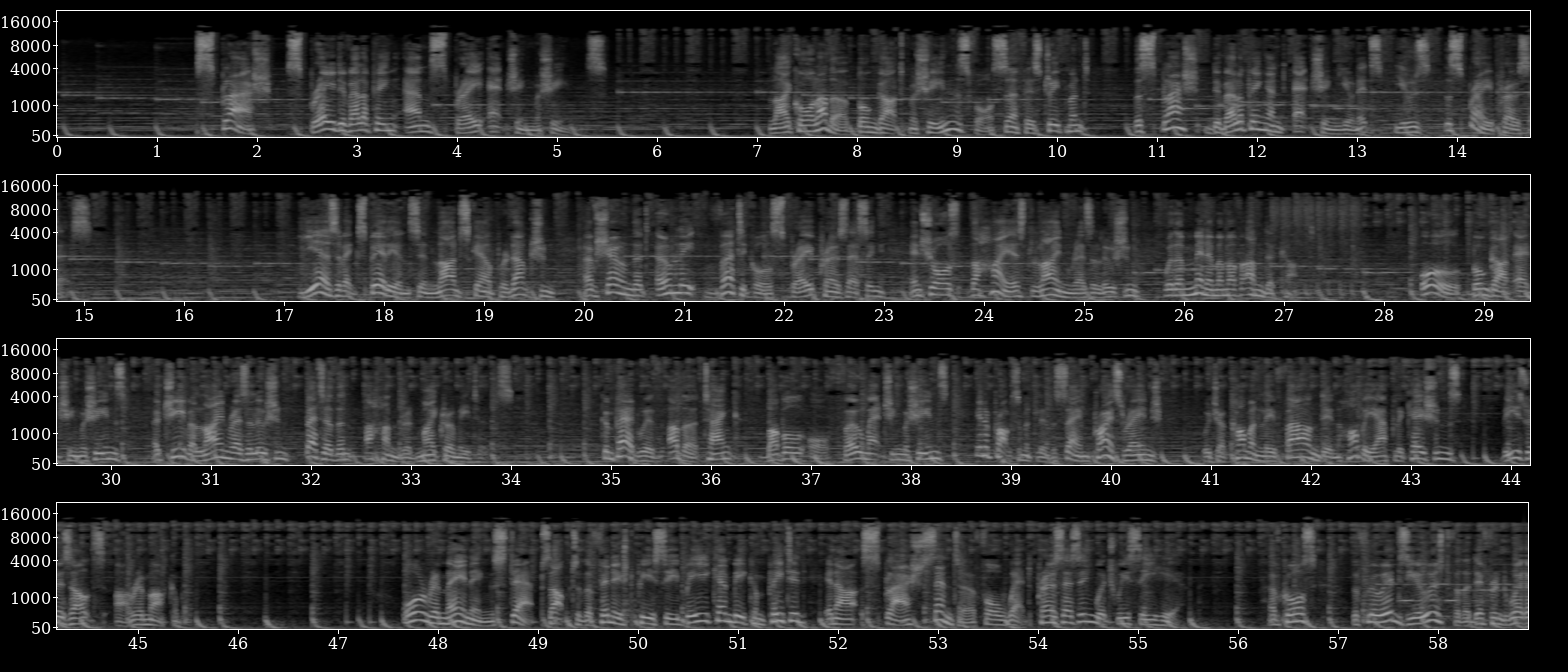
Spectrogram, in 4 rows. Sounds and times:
Music: 0:00.0 - 0:58.9
Speech: 0:01.4 - 0:05.6, 0:07.2 - 0:15.2, 0:17.2 - 0:27.4, 0:28.4 - 0:34.1, 0:35.0 - 0:45.5, 0:47.7 - 0:55.5, 0:56.4 - 0:58.9.

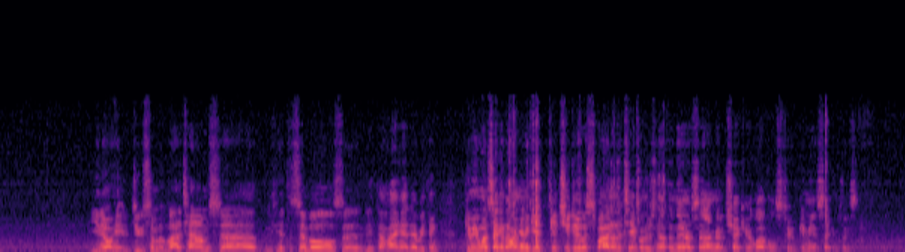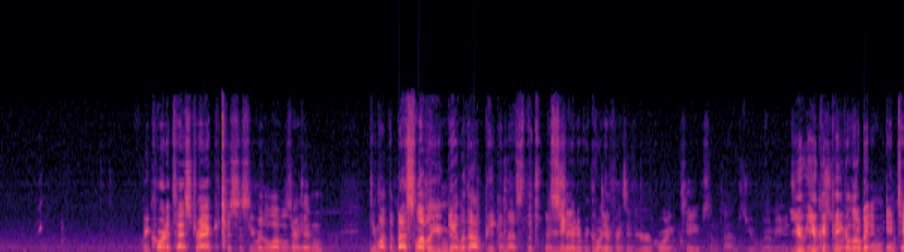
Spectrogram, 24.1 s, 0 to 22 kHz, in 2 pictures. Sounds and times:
Speech: 0:01.2 - 0:11.5, 0:14.0 - 0:16.4, 0:17.0 - 0:24.1.

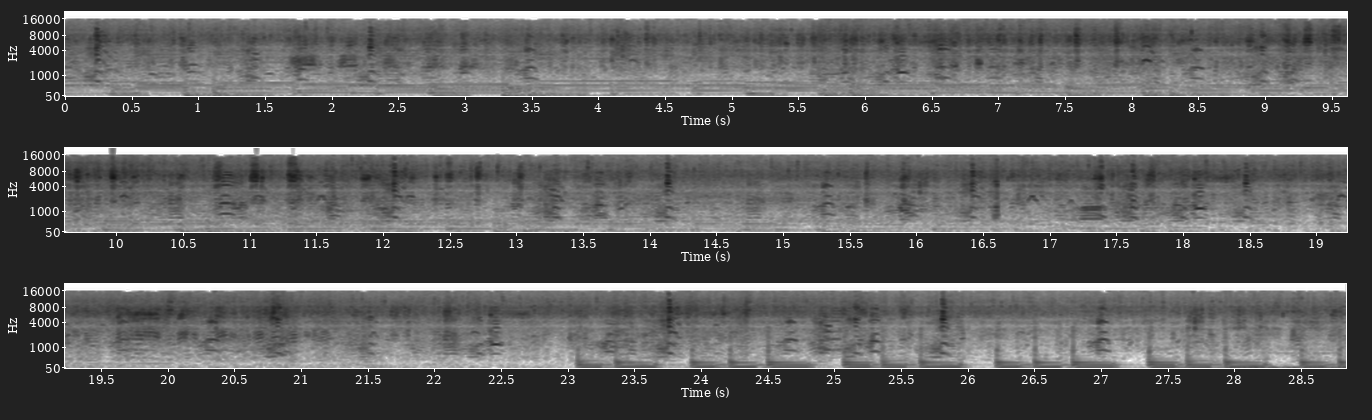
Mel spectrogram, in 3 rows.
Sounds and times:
Music: 0:00.0 - 0:22.4, 0:23.0 - 0:28.8
Outside, rural or natural: 0:00.0 - 0:28.8.

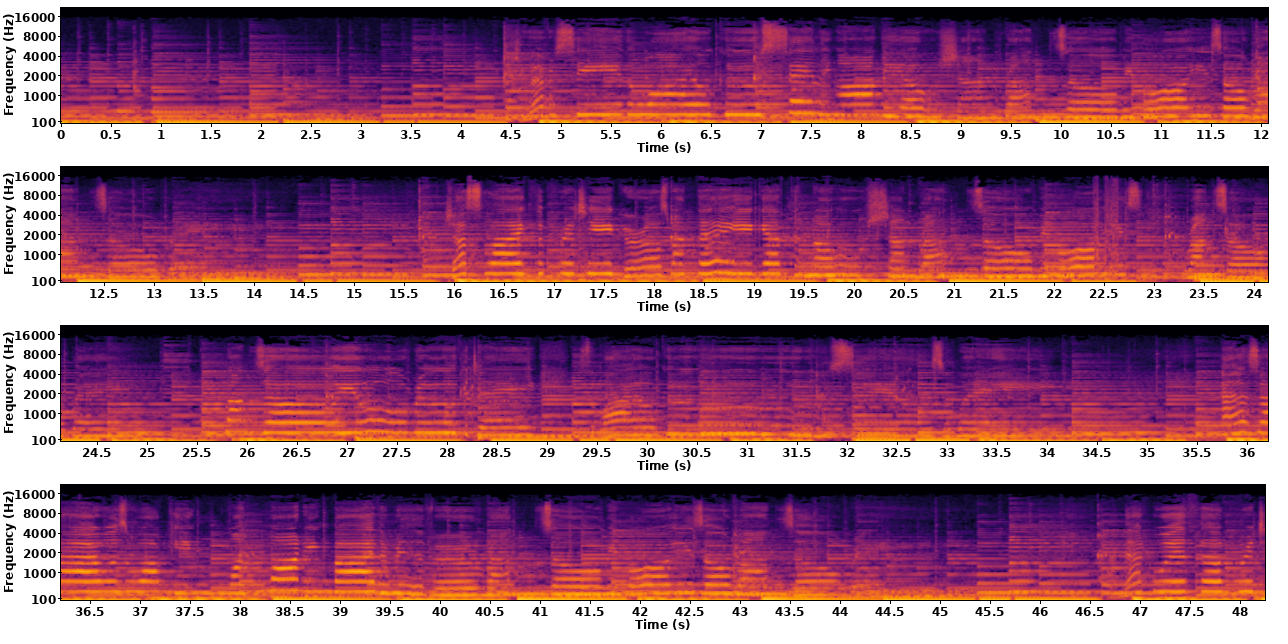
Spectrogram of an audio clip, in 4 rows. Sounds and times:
Music: 0:00.0 - 0:48.2.

